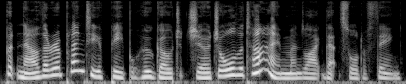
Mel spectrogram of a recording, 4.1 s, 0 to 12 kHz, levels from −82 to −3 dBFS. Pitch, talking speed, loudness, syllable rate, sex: 210 Hz, 295 wpm, -18 LUFS, 6.3 syllables/s, female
